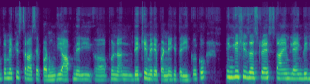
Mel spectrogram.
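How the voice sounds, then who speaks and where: A woman, an online English tutor giving a recorded lecture, who explains patiently, repeats points, and often fills pauses. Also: fairly high pitch, fairly bright tone.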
